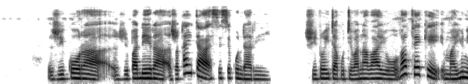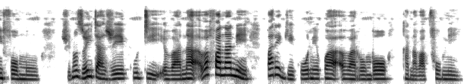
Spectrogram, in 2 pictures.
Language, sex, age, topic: Ndau, female, 25-35, education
